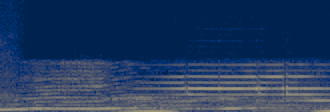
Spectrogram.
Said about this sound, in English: They're interested in new sounds. So, all the humpback whales in any one ocean are singing one song and then they change it altogether. No one knows why. Why do they want to change their song if they all want to sound the same?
